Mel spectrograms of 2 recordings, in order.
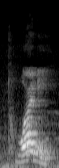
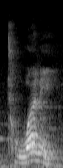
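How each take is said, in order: The two takes are said the same way.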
